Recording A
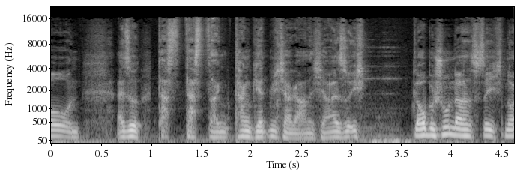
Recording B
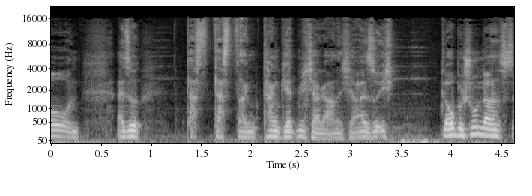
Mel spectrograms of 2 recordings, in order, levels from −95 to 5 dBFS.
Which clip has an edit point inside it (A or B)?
A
